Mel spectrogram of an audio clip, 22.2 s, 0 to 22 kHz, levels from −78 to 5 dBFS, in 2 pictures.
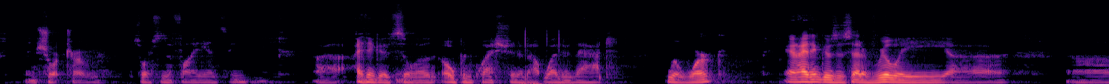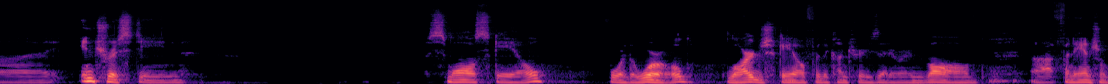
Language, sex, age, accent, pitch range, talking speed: English, male, 30-49, American, 90-105 Hz, 115 wpm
